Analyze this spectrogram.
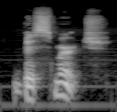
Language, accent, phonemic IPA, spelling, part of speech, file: English, US, /bɪˈsmɝːt͡ʃ/, besmirch, verb, En-us-besmirch.ogg
- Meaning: 1. To make dirty 2. To tarnish something, especially someone's reputation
